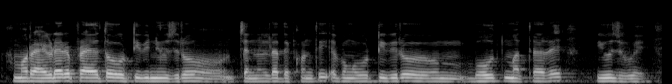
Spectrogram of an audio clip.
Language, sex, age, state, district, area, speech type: Odia, male, 18-30, Odisha, Rayagada, rural, spontaneous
